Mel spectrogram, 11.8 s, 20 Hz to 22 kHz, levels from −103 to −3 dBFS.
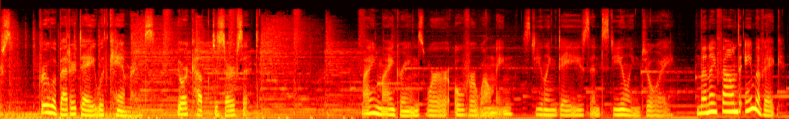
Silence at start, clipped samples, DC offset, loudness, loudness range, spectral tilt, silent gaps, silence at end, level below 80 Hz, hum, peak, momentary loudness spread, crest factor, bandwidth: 0 s; under 0.1%; under 0.1%; -31 LUFS; 4 LU; -5 dB/octave; none; 0 s; -48 dBFS; none; -16 dBFS; 14 LU; 14 dB; 16 kHz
